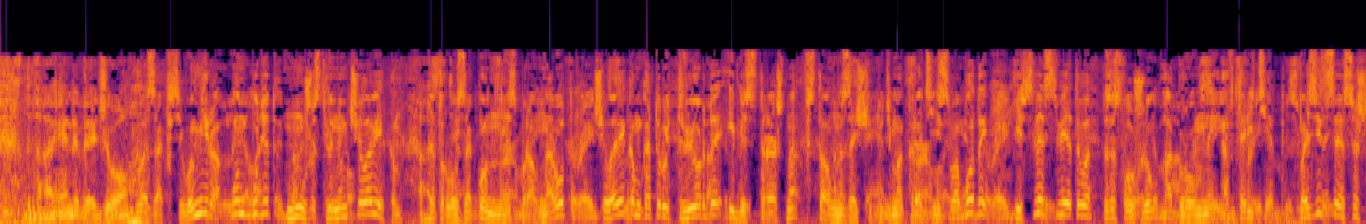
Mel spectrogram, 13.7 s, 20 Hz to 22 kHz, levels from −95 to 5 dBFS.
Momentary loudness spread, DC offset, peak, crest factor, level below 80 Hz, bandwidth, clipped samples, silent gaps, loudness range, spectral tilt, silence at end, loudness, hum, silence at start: 3 LU; under 0.1%; 0 dBFS; 12 dB; -34 dBFS; 8.8 kHz; under 0.1%; none; 1 LU; -3.5 dB/octave; 0 s; -12 LUFS; none; 0 s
